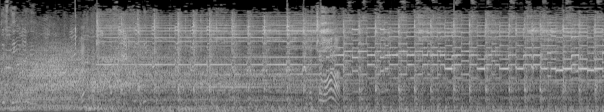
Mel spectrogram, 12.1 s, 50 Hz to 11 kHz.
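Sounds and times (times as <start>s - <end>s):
crowd chatter: 0.0s - 12.0s
steady drum beat: 1.5s - 12.0s
bagpipes playing: 1.9s - 12.0s.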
